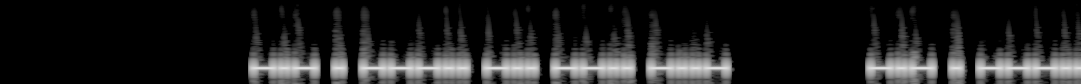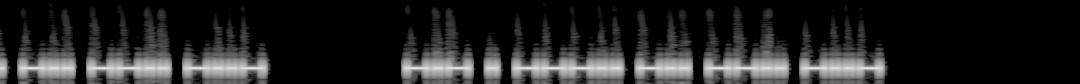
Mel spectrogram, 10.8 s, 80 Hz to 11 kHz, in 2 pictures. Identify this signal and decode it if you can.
Morse code, heard as a keyed tone, about 34 wpm, 700 Hz. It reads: KE8DZX KE8DZX KE8DZX
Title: USA Call Signs - 6 Characters - Repeated 3x - 35wpm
